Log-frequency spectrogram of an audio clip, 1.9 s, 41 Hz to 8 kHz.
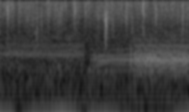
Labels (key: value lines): label: biophony, croak
recorder: SoundTrap 500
